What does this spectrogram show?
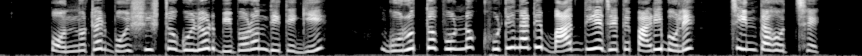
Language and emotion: Bengali, fearful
